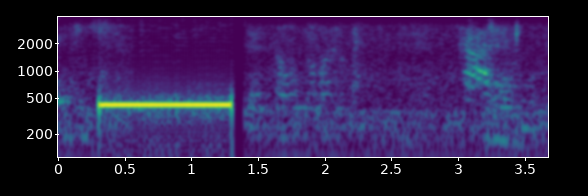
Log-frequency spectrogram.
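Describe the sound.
A phone call tone sounds while a call is being placed: a single steady, unbroken tone lasting about a second, then cuts off and talking follows.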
